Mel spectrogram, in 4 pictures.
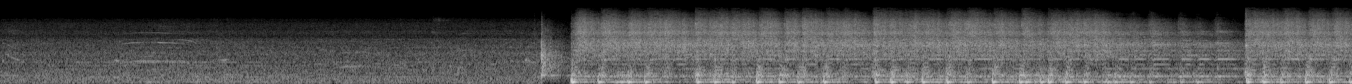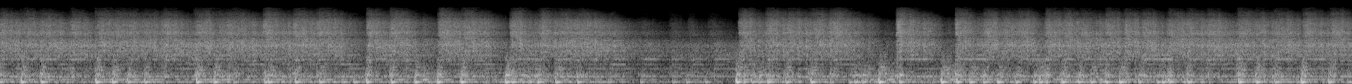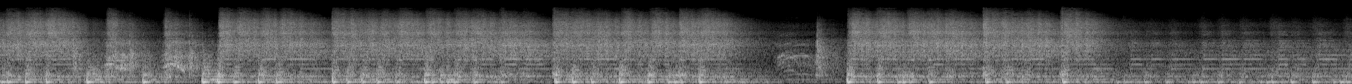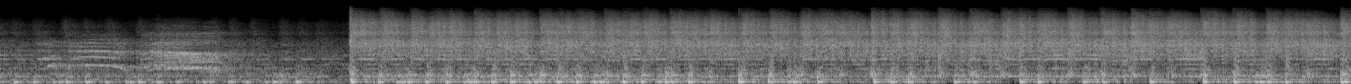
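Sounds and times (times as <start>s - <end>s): large drum beating: 5.4s - 34.8s, 35.4s - 54.0s
cymbals clashing: 5.4s - 54.0s.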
